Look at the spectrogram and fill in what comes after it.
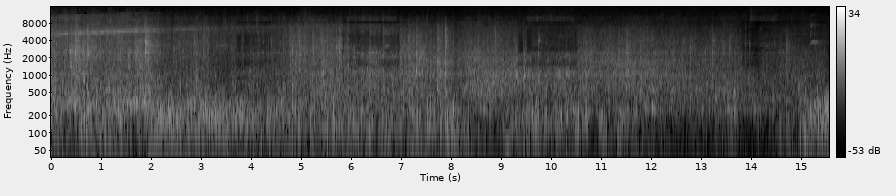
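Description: Two-car electric commuter train pulling away, its wheels clacking over rail joints and points over a low rumble. The sound slowly fades as the train moves off.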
